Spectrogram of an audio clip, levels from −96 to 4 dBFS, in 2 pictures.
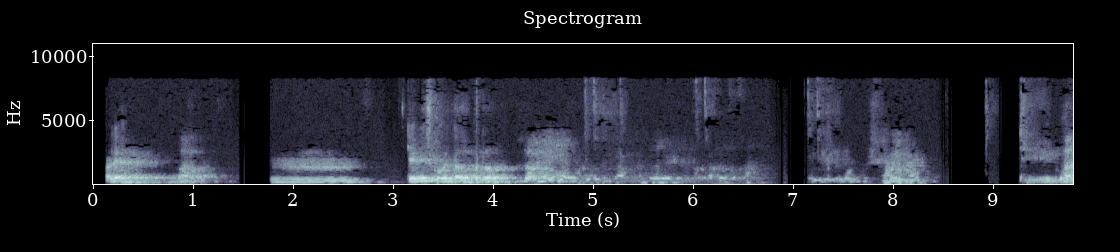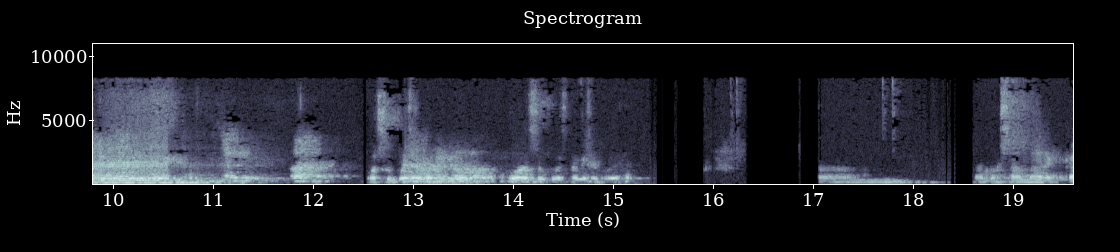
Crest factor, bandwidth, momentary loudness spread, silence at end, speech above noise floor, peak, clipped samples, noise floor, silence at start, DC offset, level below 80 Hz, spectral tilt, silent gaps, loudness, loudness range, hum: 18 dB; 8.8 kHz; 18 LU; 0 s; 23 dB; -2 dBFS; under 0.1%; -39 dBFS; 0.1 s; under 0.1%; -58 dBFS; -5.5 dB/octave; 1.52-1.76 s, 6.99-7.10 s, 8.58-8.90 s, 9.08-9.24 s, 15.43-15.89 s, 16.34-17.03 s, 18.42-18.58 s; -17 LUFS; 13 LU; none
